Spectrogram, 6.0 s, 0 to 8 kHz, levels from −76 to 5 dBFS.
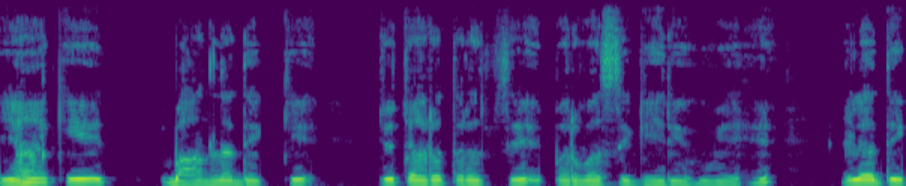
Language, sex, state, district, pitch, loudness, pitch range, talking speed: Chhattisgarhi, male, Chhattisgarh, Kabirdham, 155 Hz, -17 LUFS, 140-165 Hz, 180 wpm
